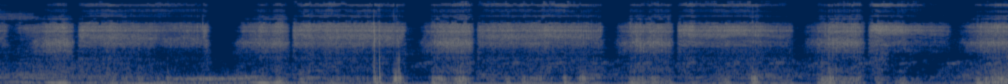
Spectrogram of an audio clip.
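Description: A Great Dane snores in deep, rumbling breaths that rise and fall every couple of seconds.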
